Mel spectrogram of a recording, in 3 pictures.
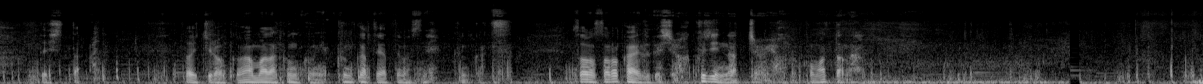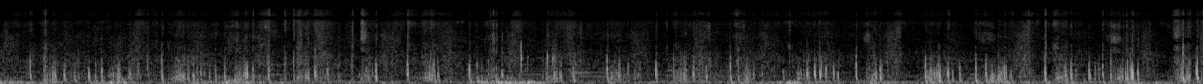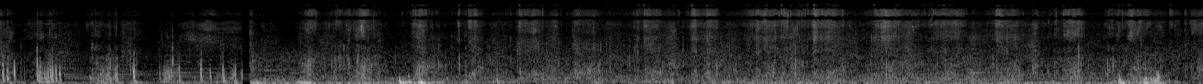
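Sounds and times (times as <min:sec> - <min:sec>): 
footsteps crunching on frozen grass lightly dusted with snow: 0:00.0 - 0:36.0
speech: 0:01.8 - 0:05.1, 0:05.8 - 0:08.8
soft wind rumble: 0:07.6 - 0:14.6, 0:26.5 - 0:32.6, 0:33.8 - 0:36.0.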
